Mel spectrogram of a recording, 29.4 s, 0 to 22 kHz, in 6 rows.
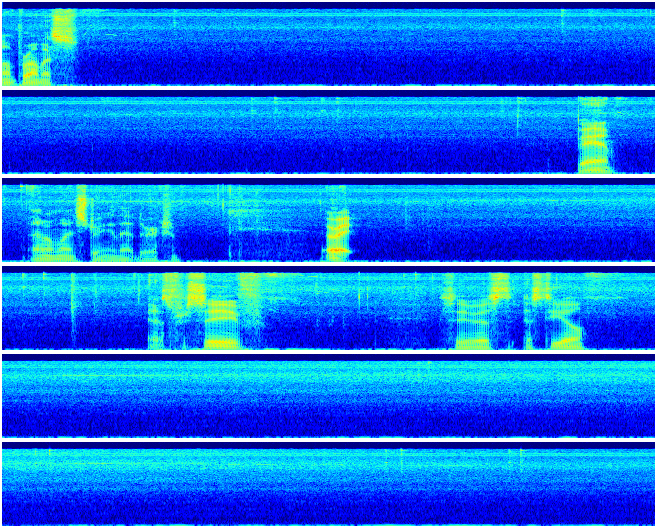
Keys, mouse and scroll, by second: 1.3-4.2 drag, 6.8 click, 7.3 click, 8.6 click, 9.8 click, 10.3 middle click, 10.8 middle click, 11.6 middle click, 12.4 middle click, 14.9 click, 15.2 s, 17.7 click, 18.5-19.5 typing, 22.7 click, 24.7 click, 27.4 click, 28.3 click.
